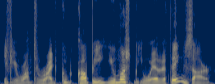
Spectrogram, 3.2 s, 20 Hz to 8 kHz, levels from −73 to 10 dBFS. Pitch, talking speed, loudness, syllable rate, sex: 140 Hz, 260 wpm, -19 LUFS, 5.8 syllables/s, male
